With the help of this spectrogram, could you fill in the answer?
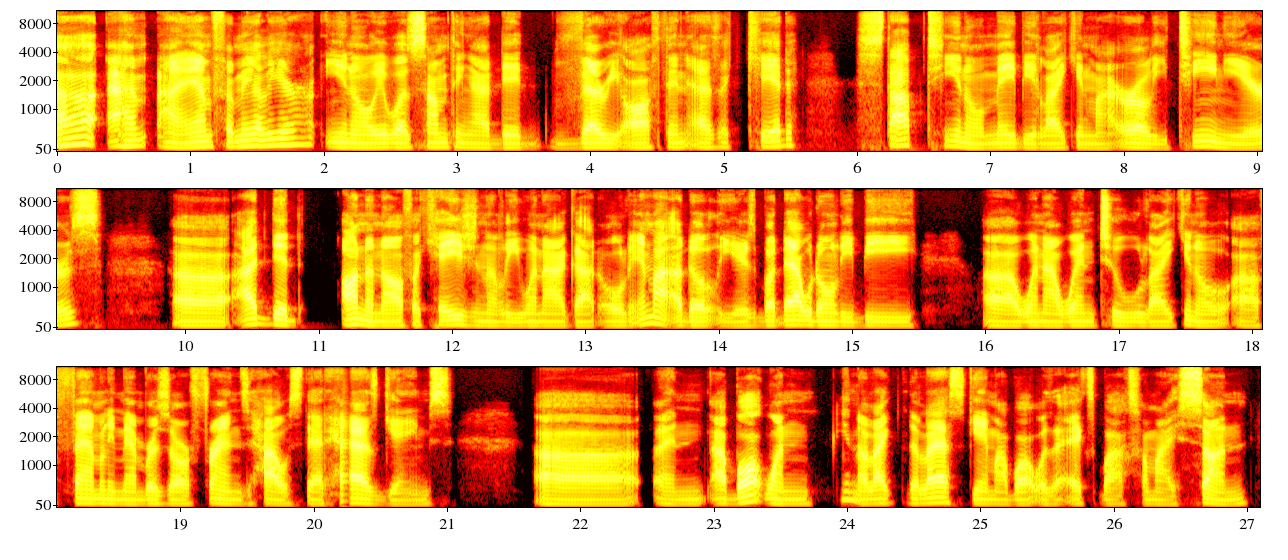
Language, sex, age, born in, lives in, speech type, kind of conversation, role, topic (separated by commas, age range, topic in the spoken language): English, male, 35-39, Jamaica, United States, conversation, unstructured, none, What meaningful habits help you stay close to old friends over the years?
